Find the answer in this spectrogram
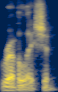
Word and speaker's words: Revelation: a Bible comic do revelations if you're gonna say revelation say it correctly it's singular not plural that's where all the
